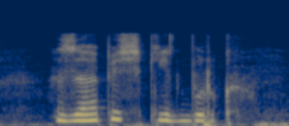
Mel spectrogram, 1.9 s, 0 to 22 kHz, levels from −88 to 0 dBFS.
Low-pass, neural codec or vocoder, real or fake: 7.2 kHz; codec, 24 kHz, 6 kbps, HILCodec; fake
